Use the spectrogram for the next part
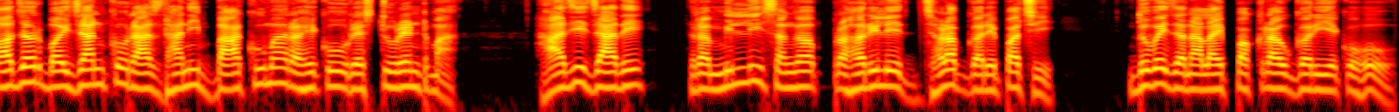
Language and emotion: Nepali, neutral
